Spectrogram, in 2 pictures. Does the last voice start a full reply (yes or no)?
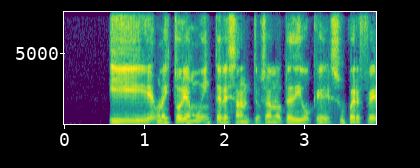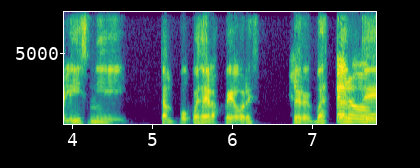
no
